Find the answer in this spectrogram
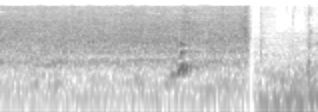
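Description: A steady, even hiss, with a brief rising squeak about one and a half seconds in; the hiss cuts off abruptly just before the end.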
